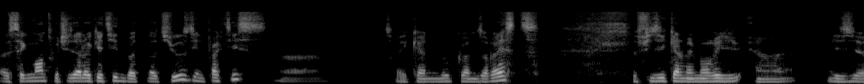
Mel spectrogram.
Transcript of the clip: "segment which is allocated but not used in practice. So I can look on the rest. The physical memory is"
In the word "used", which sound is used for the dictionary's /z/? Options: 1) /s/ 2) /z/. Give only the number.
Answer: 2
